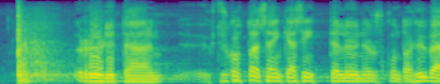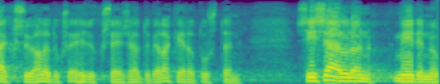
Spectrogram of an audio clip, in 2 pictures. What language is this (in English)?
Finnish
